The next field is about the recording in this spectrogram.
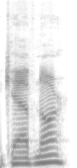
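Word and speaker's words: Cavnar: Okay, I guess it's pretty it's spelled C A V N A R seems like a Cavar to me, right? Yeah, sure. Jenny Kavnar. That sounds like you said it right.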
